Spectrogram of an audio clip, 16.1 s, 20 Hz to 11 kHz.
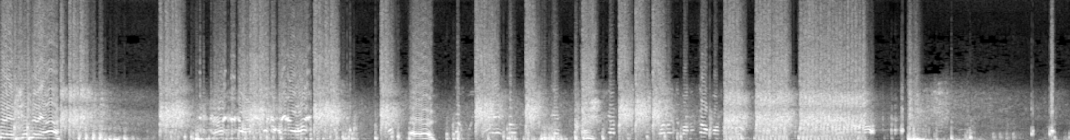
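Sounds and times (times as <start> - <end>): automatic gunfire bursts: 0.0 - 1.7, 2.4 - 3.0, 4.6 - 6.0, 10.8 - 13.1.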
